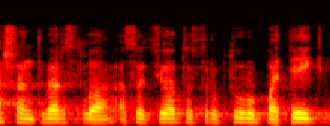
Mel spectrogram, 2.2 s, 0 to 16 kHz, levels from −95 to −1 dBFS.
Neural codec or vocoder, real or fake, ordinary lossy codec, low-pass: codec, 16 kHz, 8 kbps, FreqCodec, smaller model; fake; MP3, 96 kbps; 7.2 kHz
